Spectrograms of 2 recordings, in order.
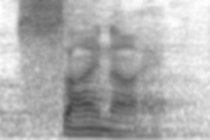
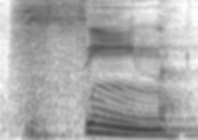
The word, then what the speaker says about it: Sin: Well, in some ways that's true, but Sin is simply short for the region of Sinai. And actually in Hebrew, it's pronounced seen, not sin.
